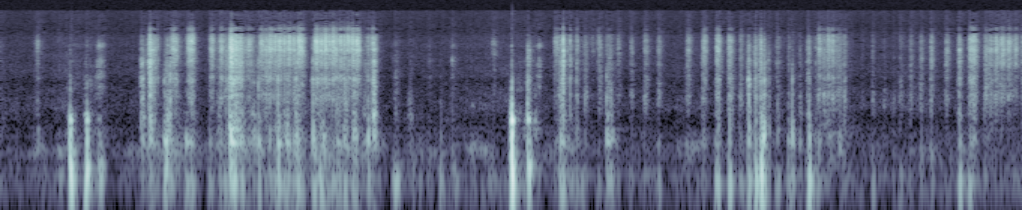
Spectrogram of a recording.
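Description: A sponge rubbed on a roughly sanded wood board, a scratchy scrubbing for about two seconds, amid small clicks and knocks from handling a stain bottle and its cap, with a sharper knock about four seconds in.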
